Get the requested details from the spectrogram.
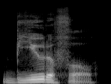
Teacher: It's almost a D that is almost an R.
